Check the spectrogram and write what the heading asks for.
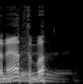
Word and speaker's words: anathema: I know this is like this anathema to you, or however you pronounce the word, but I think it's anathema. – Anathema. There we go.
